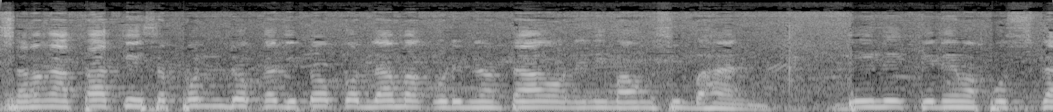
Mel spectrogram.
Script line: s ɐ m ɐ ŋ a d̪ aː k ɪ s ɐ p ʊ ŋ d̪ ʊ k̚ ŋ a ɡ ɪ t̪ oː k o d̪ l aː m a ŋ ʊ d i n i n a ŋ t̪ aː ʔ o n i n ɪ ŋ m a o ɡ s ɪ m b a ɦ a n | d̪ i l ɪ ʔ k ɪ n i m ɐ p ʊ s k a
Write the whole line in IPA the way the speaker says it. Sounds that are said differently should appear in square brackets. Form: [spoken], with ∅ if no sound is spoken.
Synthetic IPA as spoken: s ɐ m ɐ ŋ a [t̪] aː k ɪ s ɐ p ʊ [n] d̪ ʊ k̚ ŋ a ɡ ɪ t̪ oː k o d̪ l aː m a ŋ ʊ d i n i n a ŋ t̪ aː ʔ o n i n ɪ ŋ m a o [ŋ] s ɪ m b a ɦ a n | d̪ i l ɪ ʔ k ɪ n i m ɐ p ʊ s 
